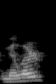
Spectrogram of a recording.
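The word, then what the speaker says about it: Millar: the last ones was done by uh Mark Miller who's now doing a lot of work for Marvel but it's spelled in some crazy Scottish way with an a m i l uh but it's pronounced Miller.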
